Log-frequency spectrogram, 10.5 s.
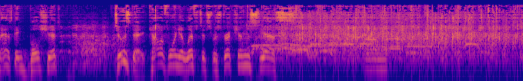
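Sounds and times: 
speech: 0:00.0 - 0:05.9, 0:07.3 - 0:07.9
laughter: 0:01.2 - 0:02.5
audience applause: 0:04.9 - 0:10.4.

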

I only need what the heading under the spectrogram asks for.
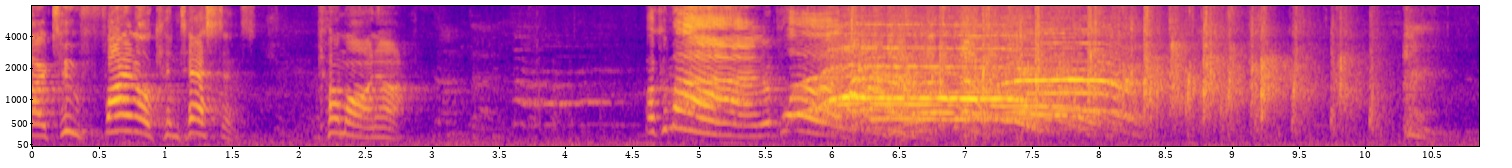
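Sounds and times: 
speech: 0:00.0 - 0:02.9, 0:04.6 - 0:07.7
audience applause and cheering: 0:05.9 - 0:10.3.

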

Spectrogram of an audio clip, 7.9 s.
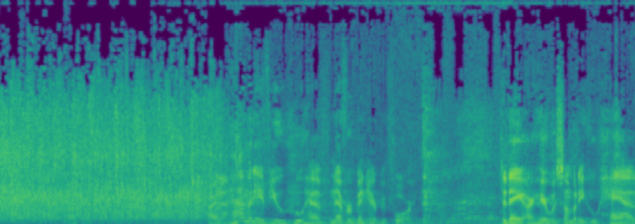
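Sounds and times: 
studio audience applause: 0:00.0 - 0:03.2
speech: 0:02.6 - 0:05.5, 0:06.2 - 0:07.9.

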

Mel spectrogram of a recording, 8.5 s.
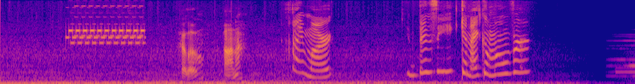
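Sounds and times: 
low rumbling hum: 0:00.0 - 0:08.1
phone call electronic ringing tone: 0:00.9 - 0:02.0
speech: 0:02.4 - 0:03.4, 0:04.0 - 0:04.5, 0:05.4 - 0:07.2.

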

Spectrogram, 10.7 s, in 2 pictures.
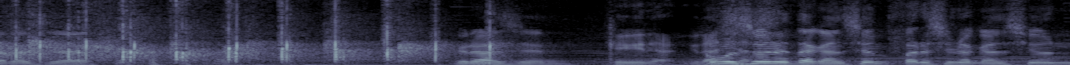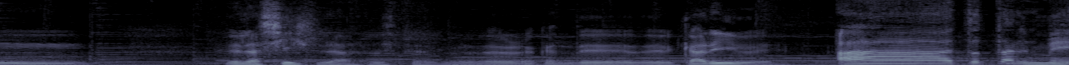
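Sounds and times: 
speech: 0:00.0 - 0:01.3, 0:02.3 - 0:10.6
laughter: 0:00.0 - 0:02.0
rhythmic audience clapping: 0:00.0 - 0:02.8.

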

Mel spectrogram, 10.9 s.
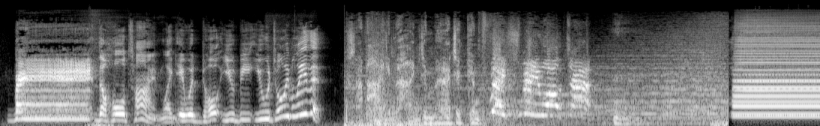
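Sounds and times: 
speech: 0:00.1 - 0:08.4
loud truck horn honking: 0:09.8 - 0:10.9.

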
